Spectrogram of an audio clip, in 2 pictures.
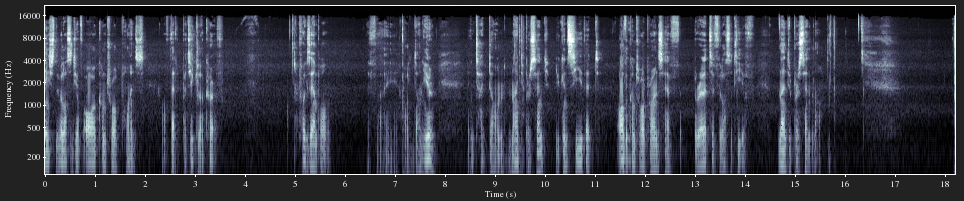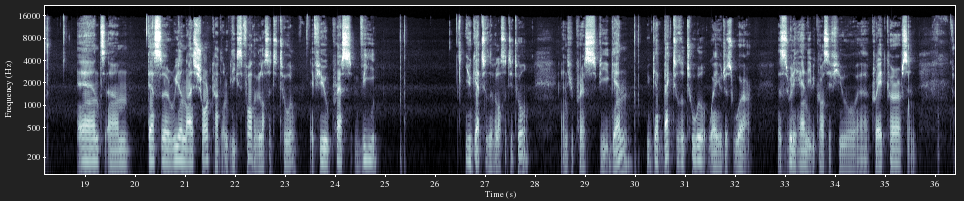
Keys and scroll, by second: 9.2 alt+9, 15.5 super+z, 25.2 v, 29.7 v.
